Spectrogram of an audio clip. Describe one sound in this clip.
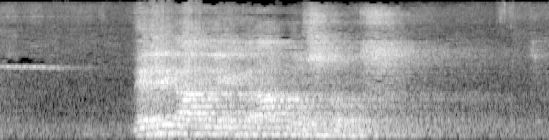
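An elderly man preaches loudly into a microphone, his voice echoing in a hall.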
